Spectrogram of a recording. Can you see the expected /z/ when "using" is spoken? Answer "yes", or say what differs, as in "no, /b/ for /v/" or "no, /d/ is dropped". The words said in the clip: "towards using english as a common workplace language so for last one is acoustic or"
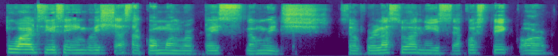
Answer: no, /s/ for /z/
